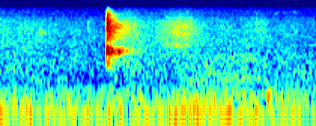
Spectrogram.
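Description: A single short, sharp click about two-thirds of a second in, over quiet room tone.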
